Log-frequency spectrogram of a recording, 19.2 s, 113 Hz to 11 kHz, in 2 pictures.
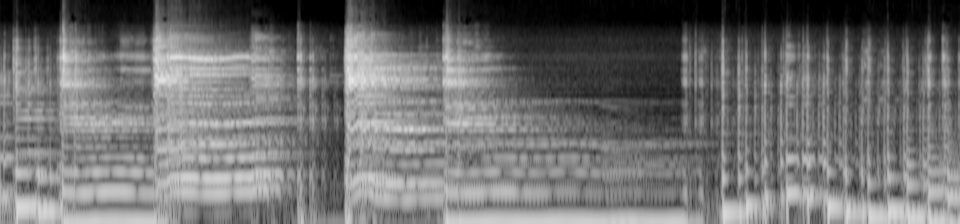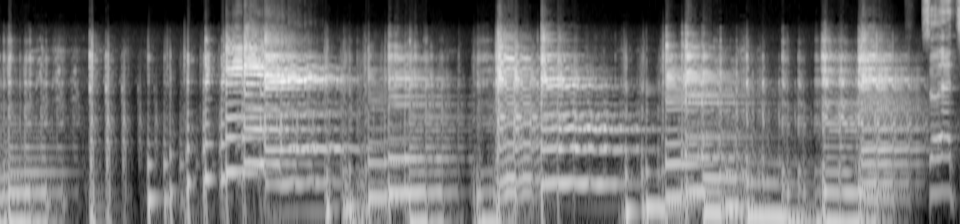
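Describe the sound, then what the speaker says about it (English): A Hologram Chroma Console effects pedal in reels mode adds a short slapback echo to a musical phrase that plays continuously and loudly, with repeated notes and no talking over it. "So that's, you know, that gives you that EP3 slapback echo."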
